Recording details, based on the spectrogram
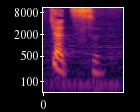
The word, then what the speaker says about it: Kac: parce que ça s'écrit Cac, K-A-C, mais ça se prononce apparemment Katz.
